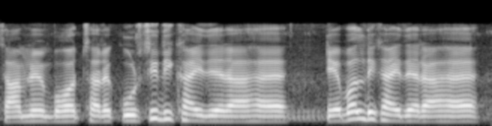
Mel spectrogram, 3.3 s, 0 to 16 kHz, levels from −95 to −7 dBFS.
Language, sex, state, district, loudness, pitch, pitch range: Hindi, male, Jharkhand, Garhwa, -15 LUFS, 155 Hz, 150-165 Hz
